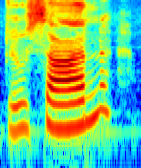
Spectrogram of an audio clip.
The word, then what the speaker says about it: Doosan: I'm here with Clifton Doll from Doosan Bobcat in North Dakota.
